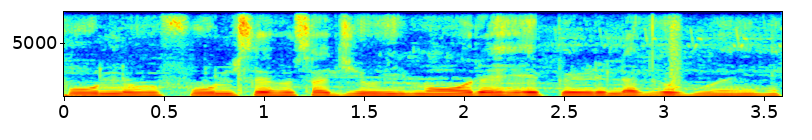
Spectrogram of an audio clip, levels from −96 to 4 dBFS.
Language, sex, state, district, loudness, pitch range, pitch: Hindi, male, Chhattisgarh, Balrampur, -15 LUFS, 135-140 Hz, 140 Hz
